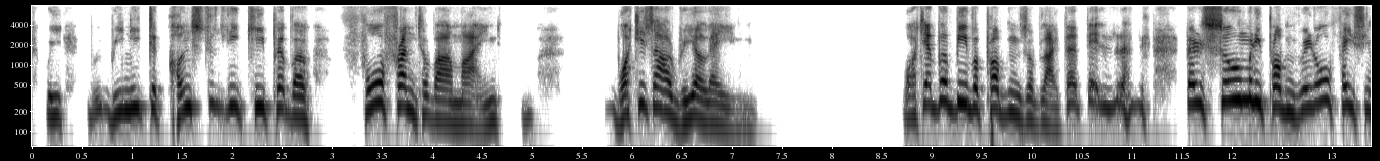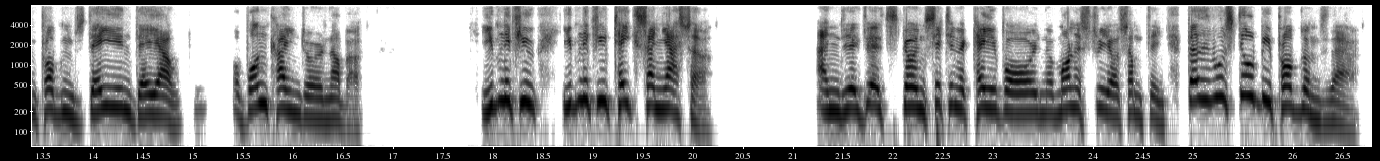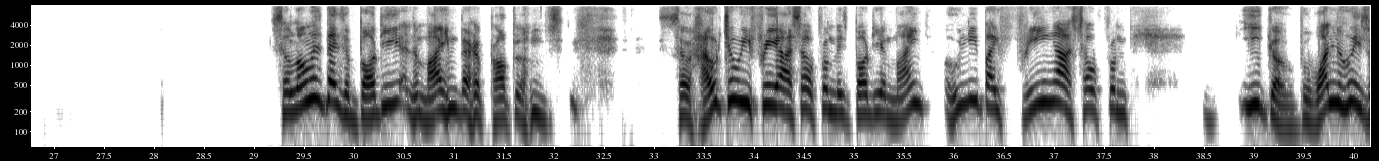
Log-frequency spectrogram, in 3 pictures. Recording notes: In a Zoom meeting with Sri Ramana Center, Houston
